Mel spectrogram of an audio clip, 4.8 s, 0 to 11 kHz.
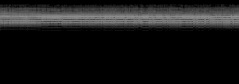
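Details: Cicada singing in Campinas, São Paulo, Brazil, on 18 September 2016 at 08:18, captured with a Panasonic HDC-HS80 camcorder; an unbroken, shrill, high-pitched buzz holding steady at constant loudness throughout, with no other sounds.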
